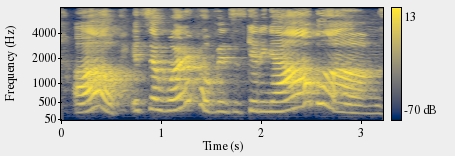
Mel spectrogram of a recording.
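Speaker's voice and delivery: booming, very loud, sarcastic, with fake delight. Telling the other speaker how their remark sounds; imitating their sarcastic tone. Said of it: "It has a a sarcastic connotation to it".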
